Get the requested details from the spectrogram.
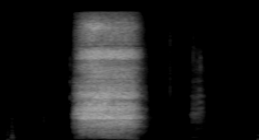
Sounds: Sniff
